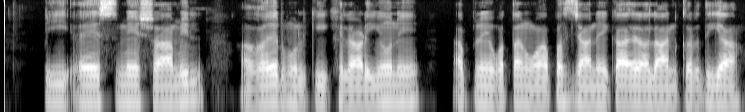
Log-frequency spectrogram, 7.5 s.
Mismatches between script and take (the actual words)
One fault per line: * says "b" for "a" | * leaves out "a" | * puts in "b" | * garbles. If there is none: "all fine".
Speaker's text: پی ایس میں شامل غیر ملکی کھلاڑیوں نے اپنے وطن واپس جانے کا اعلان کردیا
all fine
